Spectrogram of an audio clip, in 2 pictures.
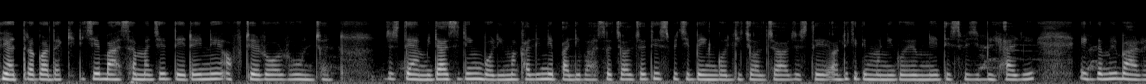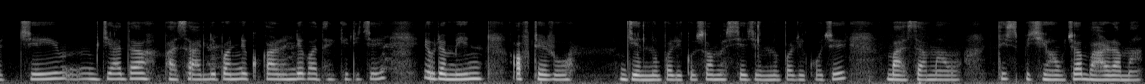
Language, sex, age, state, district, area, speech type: Nepali, female, 18-30, West Bengal, Darjeeling, rural, spontaneous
